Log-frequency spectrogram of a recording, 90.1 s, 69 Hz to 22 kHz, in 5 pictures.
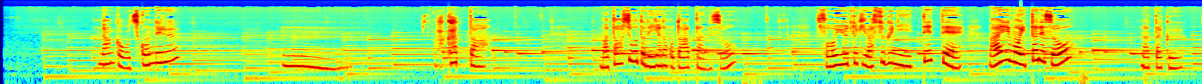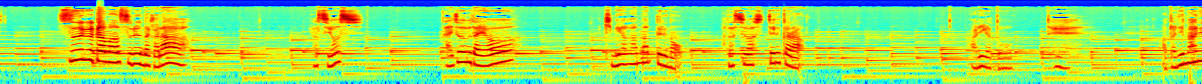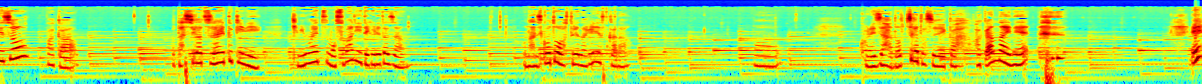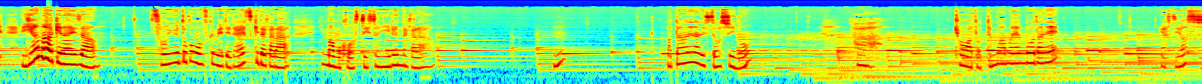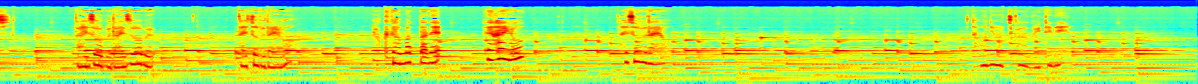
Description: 声劇[大丈夫]【１人声劇】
